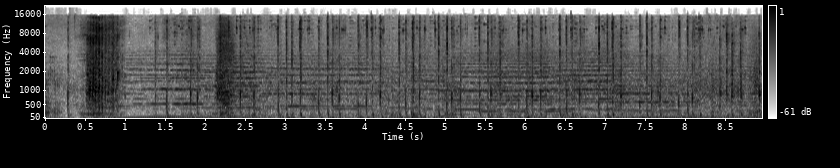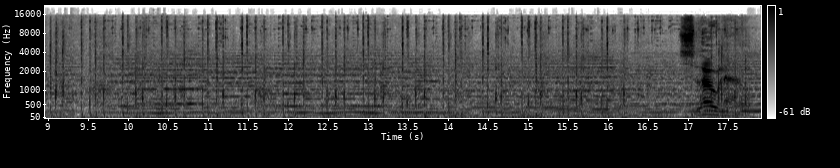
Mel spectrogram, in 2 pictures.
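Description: Roach, the Witcher 3 horse, gallops with continuous hoofbeats and an occasional whinny, set within busy game music and ambience, with a voice heard at times.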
